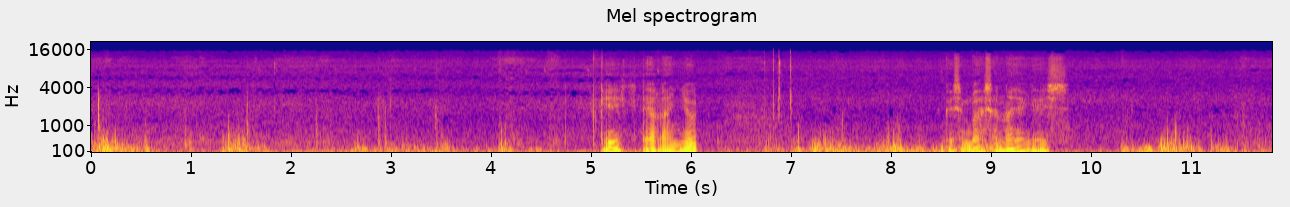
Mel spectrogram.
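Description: Footsteps brush softly through grass.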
